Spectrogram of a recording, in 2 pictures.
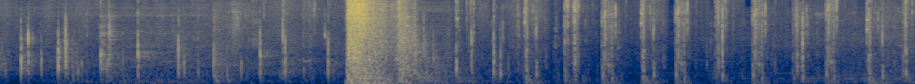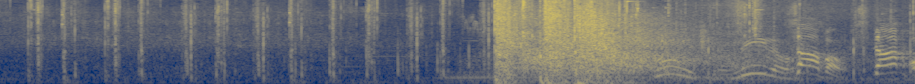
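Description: Gunfire in the video game L.A. Noire: a loud sharp report around the third second and a dense burst of shots near the end, with footsteps and a shout between them.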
